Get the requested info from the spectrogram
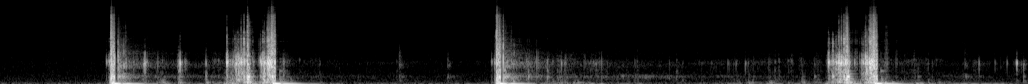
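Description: Shotgun firing at a running wild boar: about six loud shots in three groups, one then a quick pair, a single shot, then another quick pair. Each shot trails off with a brief echo.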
